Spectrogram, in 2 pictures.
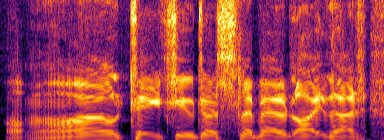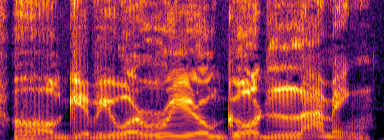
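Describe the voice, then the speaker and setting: A man voicing a gruff, bad-tempered bully who speaks in curt, threatening working-class speech in a children's audio story. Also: on the low side, expressive, slow pace, pushed and bright, no room sound, full character voice. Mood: angry. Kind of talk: dramatised children's audiobook acting.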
